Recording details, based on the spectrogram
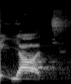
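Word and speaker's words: yacht: एंड सी एच से silent है याच, है ना? जैसे हम पढ़ते हैं याच, क्या पढ़ते हैं?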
